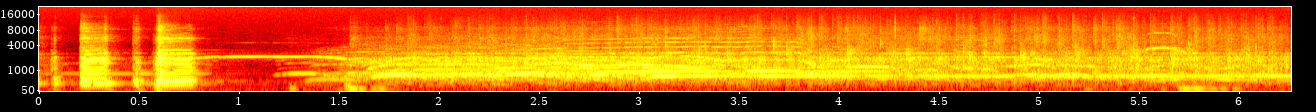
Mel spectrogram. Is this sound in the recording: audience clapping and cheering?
yes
